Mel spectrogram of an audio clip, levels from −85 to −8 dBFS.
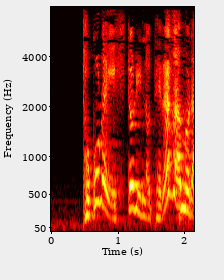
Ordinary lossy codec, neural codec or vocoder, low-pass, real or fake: none; none; none; real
